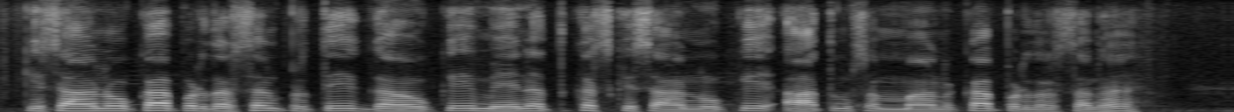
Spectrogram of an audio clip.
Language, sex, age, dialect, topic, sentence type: Hindi, male, 41-45, Awadhi Bundeli, agriculture, statement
